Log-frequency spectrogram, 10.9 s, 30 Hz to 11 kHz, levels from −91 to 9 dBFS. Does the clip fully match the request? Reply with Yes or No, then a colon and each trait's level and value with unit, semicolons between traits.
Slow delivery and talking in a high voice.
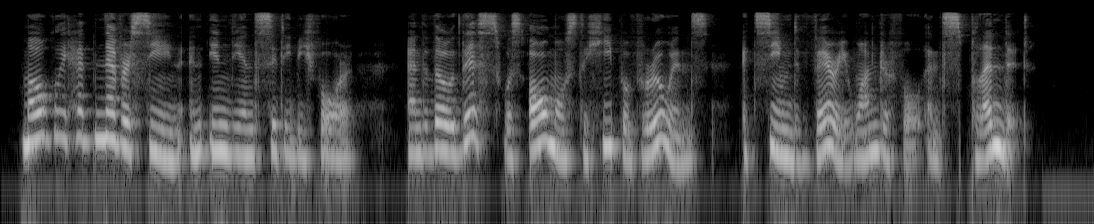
Yes: slow, 125 wpm; high, 200 Hz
